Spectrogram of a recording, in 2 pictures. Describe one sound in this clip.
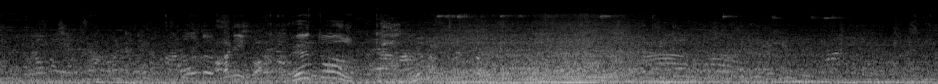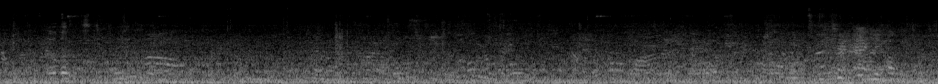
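Many people chatter nearby and in the distance, outdoors in a busy street.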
